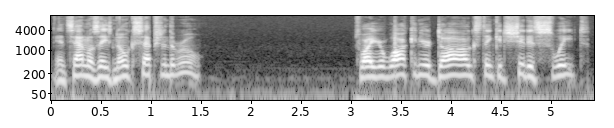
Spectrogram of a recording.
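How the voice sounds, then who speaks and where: A man vents in a rambling monologue, his fairly high voice dropping to a quiet mutter and then rising into loud outbursts full of swearing. The sound is dry and close, with no room around it. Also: normal speed, gravelly, dry recording. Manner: ranting, swearing, swings between low murmur and loud outbursts. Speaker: vlogger.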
